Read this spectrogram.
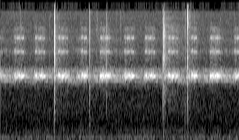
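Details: Crickets at night near a campfire give rapid high-pitched chirp bursts at an even pace, about two per second, punctuated by a few sharp crackling pops from the fire.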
